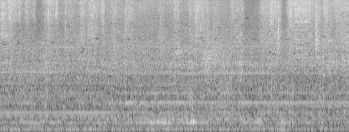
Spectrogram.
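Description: Pressure washer running steadily, its water jet spraying against the underside of a vehicle chassis: a continuous hiss of spray over a steady motor hum.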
